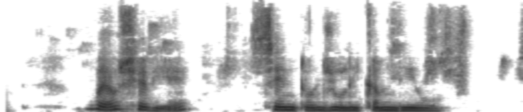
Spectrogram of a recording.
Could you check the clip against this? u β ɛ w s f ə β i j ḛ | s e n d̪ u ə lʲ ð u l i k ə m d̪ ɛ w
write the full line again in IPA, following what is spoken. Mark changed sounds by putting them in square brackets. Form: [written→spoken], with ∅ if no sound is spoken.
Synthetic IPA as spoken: u β ɛ w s [f→ʃ] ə β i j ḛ | s e n [d̪→t̪] u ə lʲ [ð→ʒ] u l i k ə m d̪ [ɛ→i] w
